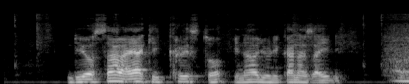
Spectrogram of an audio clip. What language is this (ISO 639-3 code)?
swa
